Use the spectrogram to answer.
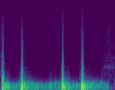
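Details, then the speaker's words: Deep, regular lub-dub heartbeat sound effect in a children's Peppa Pig audiobook, as Dr. Polar Bear listens to Peppa's heart with a stethoscope. "Now, it's time to use a stethoscope to listen to your heart, Said Dr. Polar Bear."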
